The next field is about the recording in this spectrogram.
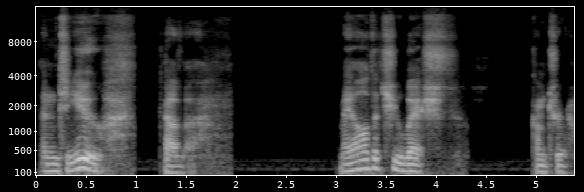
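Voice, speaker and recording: A man voicing a benevolent old elven god, a courtly gentleman with a formal, measured and gracious way of speaking, in a tabletop fantasy game. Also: mid-range voice, lively intonation, breathy edge. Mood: solemn, benevolent.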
